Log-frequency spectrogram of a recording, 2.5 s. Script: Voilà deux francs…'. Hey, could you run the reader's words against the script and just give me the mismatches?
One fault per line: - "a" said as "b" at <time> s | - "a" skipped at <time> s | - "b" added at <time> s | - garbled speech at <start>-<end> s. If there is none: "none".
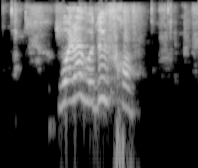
- "vos" added at 1.0 s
